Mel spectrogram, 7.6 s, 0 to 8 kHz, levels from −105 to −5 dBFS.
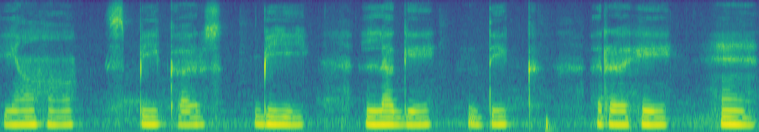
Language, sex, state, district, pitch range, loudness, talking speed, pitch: Hindi, male, Haryana, Rohtak, 120-125 Hz, -19 LUFS, 55 wpm, 120 Hz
